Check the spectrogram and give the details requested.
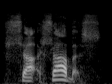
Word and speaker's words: Shabbos: So, for instance, the Ashkenazi will tell you that it is Shabbos with an S on the end.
